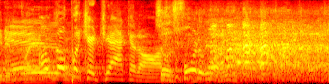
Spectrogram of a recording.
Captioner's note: laughter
